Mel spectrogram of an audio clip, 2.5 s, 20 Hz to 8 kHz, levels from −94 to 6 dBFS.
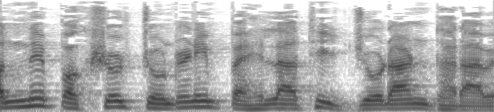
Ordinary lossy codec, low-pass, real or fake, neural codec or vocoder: none; none; real; none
